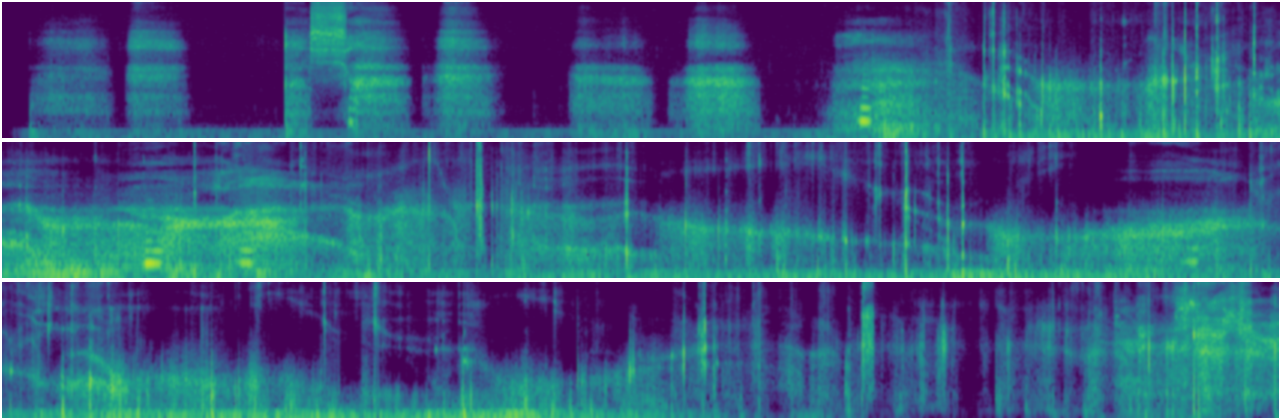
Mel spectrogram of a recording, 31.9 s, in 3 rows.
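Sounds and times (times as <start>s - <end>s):
ear licking: 7.5s - 31.9s.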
